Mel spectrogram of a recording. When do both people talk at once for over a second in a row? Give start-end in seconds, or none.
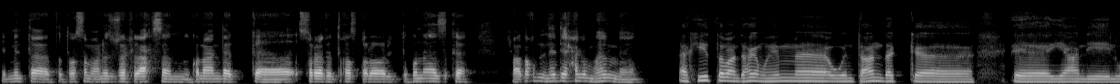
none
